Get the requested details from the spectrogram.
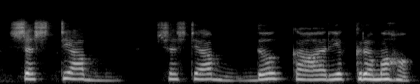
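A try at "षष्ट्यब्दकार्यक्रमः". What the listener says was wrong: Shashtyabda. You did a dirgha drag, which is non-existent. See, the a is hrisva. There is no bar. So shashtyabda.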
